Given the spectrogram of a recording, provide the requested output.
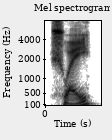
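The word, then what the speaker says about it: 谁: some parts of China this can also be pronounced as shway this sounds similar to the word for water although with a rising tone for simplicity's sake we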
